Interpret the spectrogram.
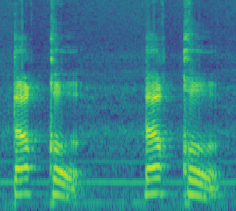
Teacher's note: تقربوہن، قاف کے اوپر ساکن ہے تو کلکلا ہوگا، تق ایسے جھٹکے کی جو آپ کو آواز آ رہی ہے اسی کو کلکلا کہتے ہیں۔ قاف کو پر پڑھیں گے، قاف حروف مستعلیہ میں سے ہے اس لیے پر پڑھا جائے گا۔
